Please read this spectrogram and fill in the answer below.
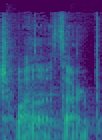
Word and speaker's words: Twyla Tharp: remember twyla tharp from now on it is pronounced twilight arp okay sometimes i when i i say the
